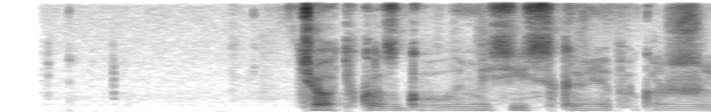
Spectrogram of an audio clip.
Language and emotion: Russian, neutral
